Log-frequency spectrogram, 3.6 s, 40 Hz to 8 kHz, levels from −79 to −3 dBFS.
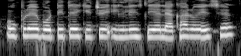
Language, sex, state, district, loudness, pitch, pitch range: Bengali, female, West Bengal, Alipurduar, -14 LUFS, 250 Hz, 240-260 Hz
